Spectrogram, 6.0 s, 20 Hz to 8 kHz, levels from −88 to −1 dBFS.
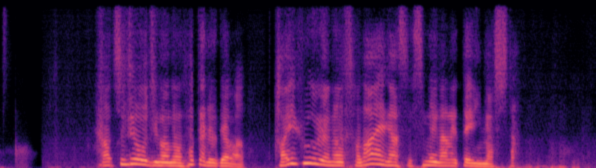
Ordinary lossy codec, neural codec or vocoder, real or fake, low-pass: none; codec, 16 kHz, 1 kbps, FreqCodec, smaller model; fake; none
